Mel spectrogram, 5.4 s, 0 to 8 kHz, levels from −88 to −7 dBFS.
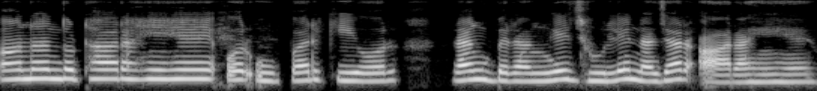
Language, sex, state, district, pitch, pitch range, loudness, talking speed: Hindi, female, Maharashtra, Solapur, 250 Hz, 230-280 Hz, -23 LUFS, 165 wpm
